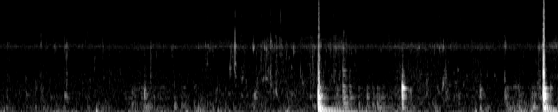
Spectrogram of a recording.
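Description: Canoe paddling, with a low rumble of water on the hull and small ticks, and two loud hollow knocks about two seconds apart, about three seconds in and near the end, typical of a paddle shaft striking the canoe's side.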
